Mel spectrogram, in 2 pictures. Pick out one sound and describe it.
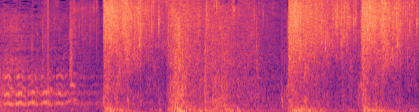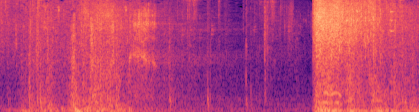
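Metal blades clash and strike in sharp hits.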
